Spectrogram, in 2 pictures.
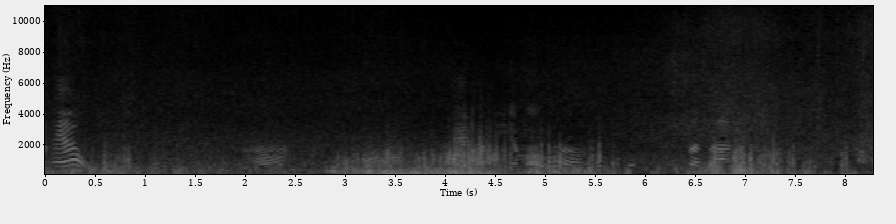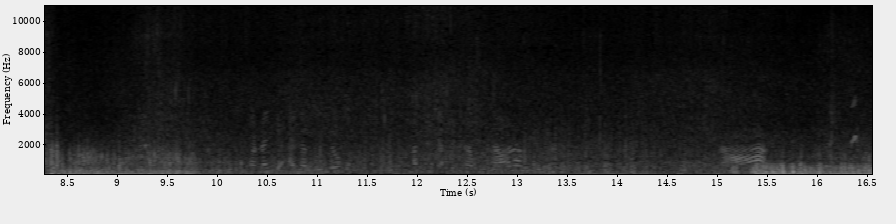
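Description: Small waves wash up onto the sand.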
